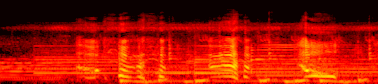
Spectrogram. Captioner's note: sobbing, crying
